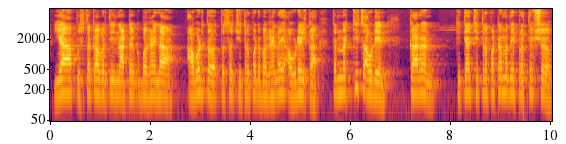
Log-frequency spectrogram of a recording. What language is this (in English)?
Marathi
